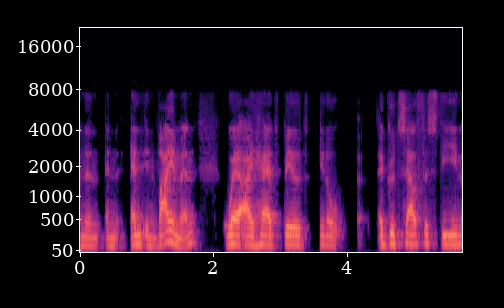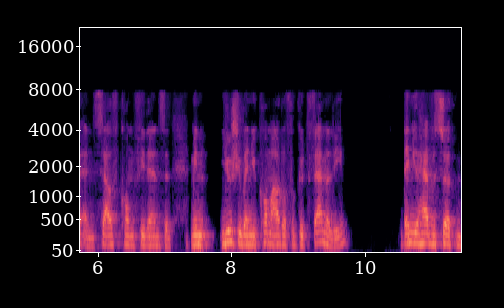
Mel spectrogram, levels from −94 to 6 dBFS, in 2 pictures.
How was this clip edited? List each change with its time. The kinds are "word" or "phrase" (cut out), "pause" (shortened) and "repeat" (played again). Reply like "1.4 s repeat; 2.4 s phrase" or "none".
none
